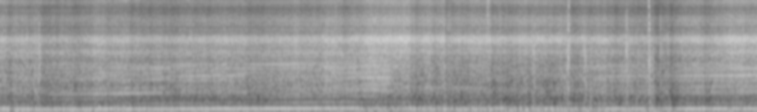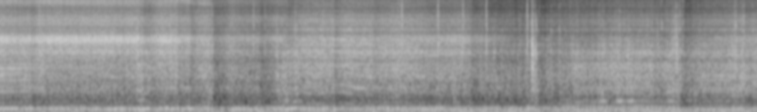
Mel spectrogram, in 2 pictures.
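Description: A rally car engine runs at full throttle through the gears.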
